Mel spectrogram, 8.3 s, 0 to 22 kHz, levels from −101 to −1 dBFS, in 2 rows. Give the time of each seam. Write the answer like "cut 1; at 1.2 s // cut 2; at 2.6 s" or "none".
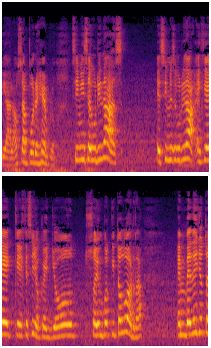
none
